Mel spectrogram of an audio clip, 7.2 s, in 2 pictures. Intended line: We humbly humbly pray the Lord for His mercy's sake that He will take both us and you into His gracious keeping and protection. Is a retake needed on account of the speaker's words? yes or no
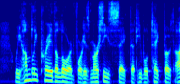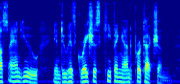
yes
